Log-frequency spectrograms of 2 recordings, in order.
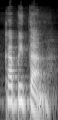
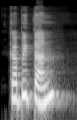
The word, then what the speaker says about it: capitán: termina en vocal bebé acá vemos otro ejemplo con la palabra capitán capitán es una palabra aguda se acentúa en la última sílaba y lleva tilde porque termina en la consonante n capitán otro ejemplo con la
